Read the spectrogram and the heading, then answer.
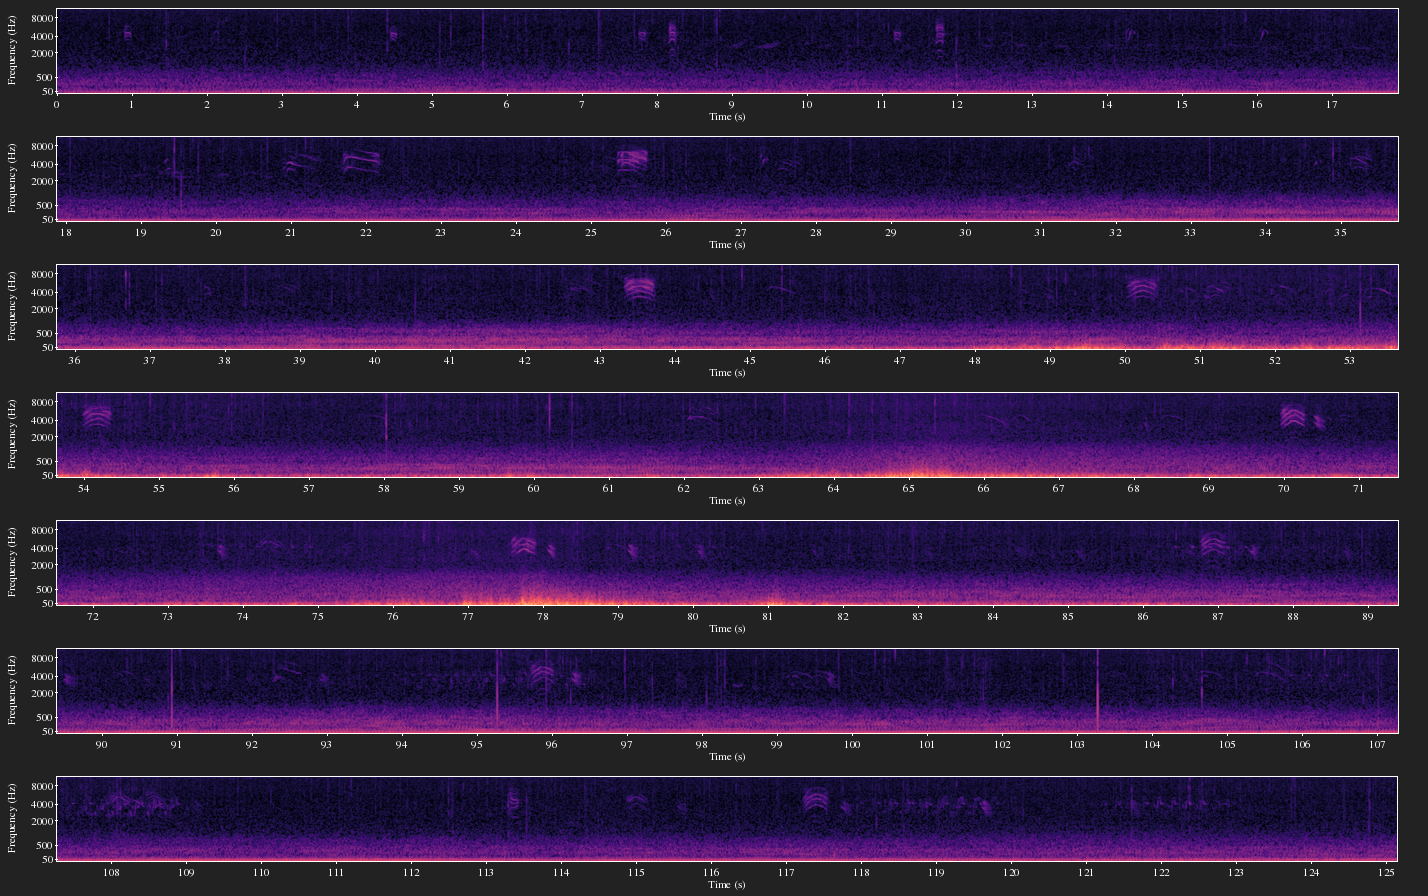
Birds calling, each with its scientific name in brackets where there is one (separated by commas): Hawaiian Hawk (Buteo solitarius), Hawaii Amakihi (Chlorodrepanis virens), Red-billed Leiothrix (Leiothrix lutea)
